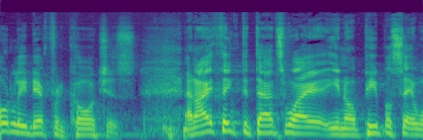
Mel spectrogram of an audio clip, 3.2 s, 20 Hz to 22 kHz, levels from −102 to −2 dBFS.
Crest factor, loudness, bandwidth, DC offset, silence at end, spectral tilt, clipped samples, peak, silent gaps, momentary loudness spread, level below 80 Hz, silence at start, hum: 20 dB; -20 LUFS; 16 kHz; under 0.1%; 0 s; -4 dB/octave; under 0.1%; 0 dBFS; none; 12 LU; -58 dBFS; 0 s; none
